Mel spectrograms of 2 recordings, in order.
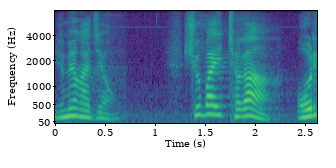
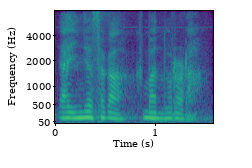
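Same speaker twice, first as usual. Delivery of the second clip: soft, low murmur of conscience; hushed, gentle admonition; calm inner voice; 5 semitones lower, 7 dB quieter than usual. Retold or imitated. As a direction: quote a still, small voice, fading softer. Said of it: "잔잔한 음성이 있었어요".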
